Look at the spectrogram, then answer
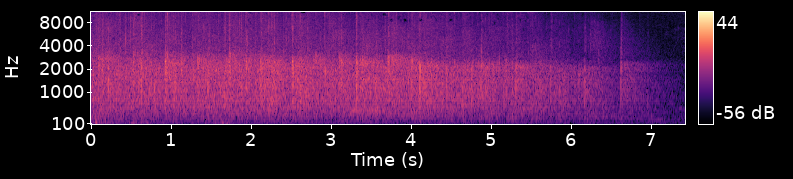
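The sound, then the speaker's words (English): An audience claps in a sustained round of applause for two guest speakers coming up to answer questions, a dense, steady patter of many hands that gradually fades toward the end, with no one speaking over it. “So can you give them a round of applause?”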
